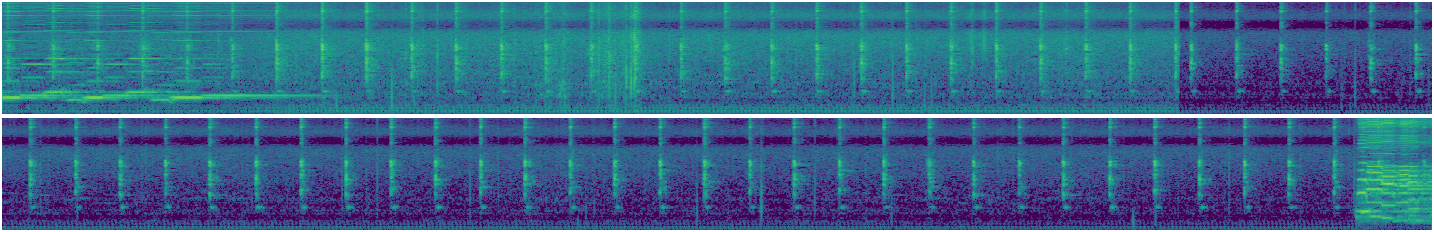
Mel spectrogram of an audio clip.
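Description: Clock ticking steadily, about two ticks a second, after a short music phrase fades out in the first couple of seconds. A low hum under the ticking drops away about halfway through.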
